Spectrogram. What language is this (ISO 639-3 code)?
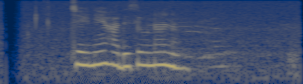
sin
